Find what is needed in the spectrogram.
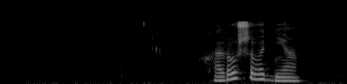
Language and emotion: Russian, neutral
